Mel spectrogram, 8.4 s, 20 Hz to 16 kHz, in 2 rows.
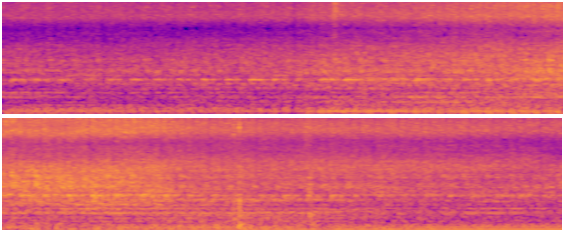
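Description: A 2000 Ford E350's 7.3-litre turbo diesel V8 idling steadily, a low even hum that gets louder a couple of seconds in. A single sharp click comes about six seconds in.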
